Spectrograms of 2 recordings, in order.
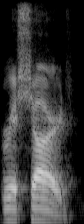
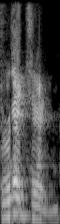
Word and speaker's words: Richard: darren says it's pronounced richard well then yeah then he is french yeah he's french yeah so it's don't try and church it up it's richard it's richard uh anyway so they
